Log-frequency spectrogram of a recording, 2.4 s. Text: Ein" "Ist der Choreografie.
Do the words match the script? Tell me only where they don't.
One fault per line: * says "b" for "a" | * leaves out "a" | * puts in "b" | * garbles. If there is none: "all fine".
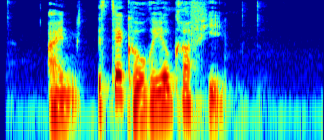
all fine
